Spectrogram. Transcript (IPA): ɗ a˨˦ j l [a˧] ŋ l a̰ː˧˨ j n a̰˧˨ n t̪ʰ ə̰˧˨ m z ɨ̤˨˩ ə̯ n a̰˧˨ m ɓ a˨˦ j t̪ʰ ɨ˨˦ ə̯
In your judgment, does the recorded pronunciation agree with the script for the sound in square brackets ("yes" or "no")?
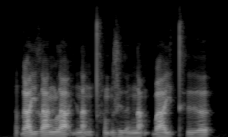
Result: no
